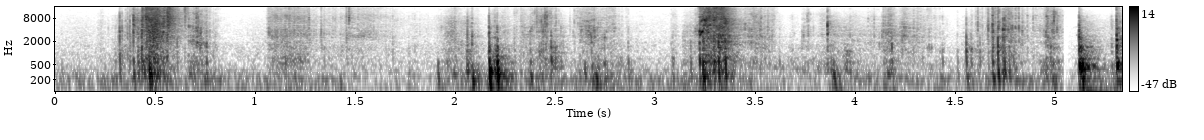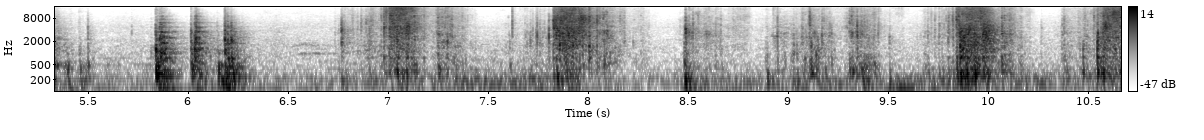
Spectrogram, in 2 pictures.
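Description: Fluffy cloud slime being stretched and pulled apart by hand, giving a crinkly, crackling tearing sound in short bursts about once a second.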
